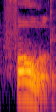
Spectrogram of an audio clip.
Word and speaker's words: fold: fold, fold 너무 이렇게 정직하게 발음하시기보다는 fold. 약간 중간에 우 사운드 들어간다 생각하시면서 발음하시면 훨씬 더 자연스러울 것 같습니다.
